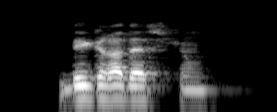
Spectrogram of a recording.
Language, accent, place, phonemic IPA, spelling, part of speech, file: French, France, Lyon, /de.ɡʁa.da.sjɔ̃/, dégradation, noun, LL-Q150 (fra)-dégradation.wav
- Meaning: 1. removal from office or a function 2. loss of certain civil or other rights as a punishment 3. loss of rank and dishonourable discharge from the army as a punishment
